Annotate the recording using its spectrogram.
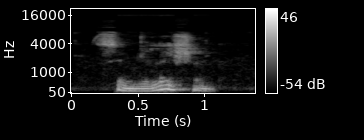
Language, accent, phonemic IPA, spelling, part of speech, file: English, Southern England, /ˌsɪm.jʊˈleɪ.ʃn̩/, simulation, noun, LL-Q1860 (eng)-simulation.wav
- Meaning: 1. Something that simulates a system or environment in order to predict actual behaviour 2. The process of simulating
